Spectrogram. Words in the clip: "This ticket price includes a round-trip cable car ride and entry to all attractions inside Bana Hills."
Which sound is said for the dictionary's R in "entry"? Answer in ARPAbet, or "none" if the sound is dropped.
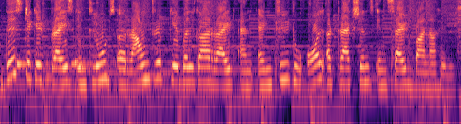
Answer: R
